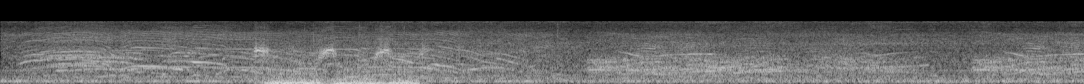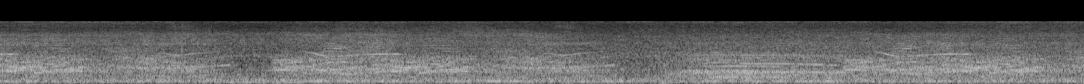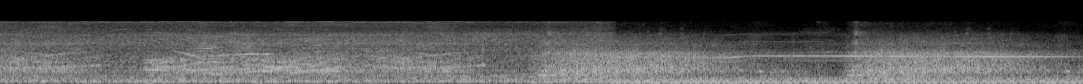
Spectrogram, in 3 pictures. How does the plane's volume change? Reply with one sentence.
The loudness of the plane stays about the same.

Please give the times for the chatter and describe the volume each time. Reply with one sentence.
The chatter can be heard from 0.0 to 32.4 s, at a steady volume.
